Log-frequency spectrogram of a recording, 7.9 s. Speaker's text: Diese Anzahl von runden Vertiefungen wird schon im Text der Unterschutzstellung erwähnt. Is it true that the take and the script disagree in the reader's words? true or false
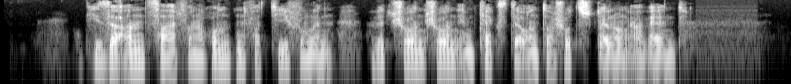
true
